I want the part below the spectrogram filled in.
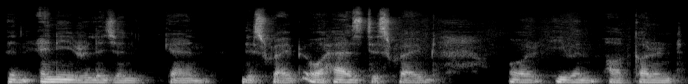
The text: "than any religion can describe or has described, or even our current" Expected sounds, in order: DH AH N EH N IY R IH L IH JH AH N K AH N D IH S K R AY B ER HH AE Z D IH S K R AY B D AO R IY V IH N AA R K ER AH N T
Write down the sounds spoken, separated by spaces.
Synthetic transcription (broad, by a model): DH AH N EH N IY R IH L IH JH AH N K AH N D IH S K R AY B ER HH AE Z D IH S K R AY B D AO R IY V IH N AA K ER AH N T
